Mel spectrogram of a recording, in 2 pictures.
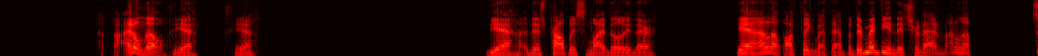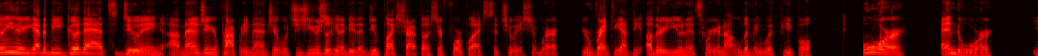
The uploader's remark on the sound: This was a live class recorded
